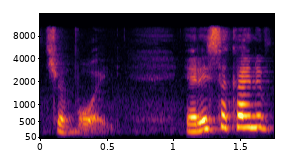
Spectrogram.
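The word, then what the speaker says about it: travois: chavoi by the way s is not pronounced in this word so we read the word as travoy it is a kind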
